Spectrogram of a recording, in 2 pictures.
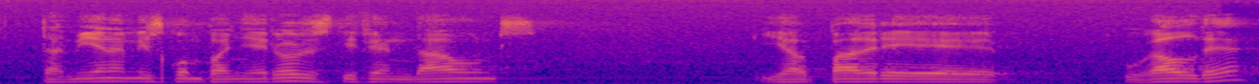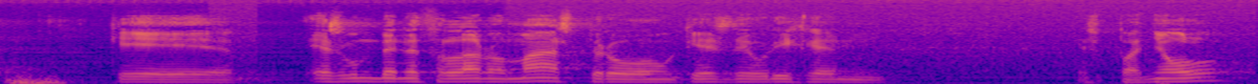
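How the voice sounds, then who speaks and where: A man's medium-pitched voice in a Catalan accent, fairly slow with long, frequent pauses, fairly even in intonation, with audible room echo. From Catalonia, Spain. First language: Catalan (speaking Spanish). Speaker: education speaker. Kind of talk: conference talk.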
